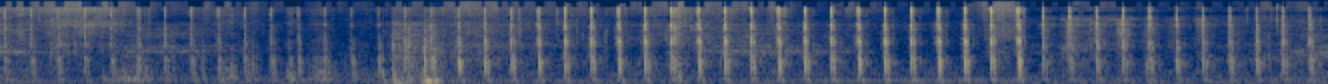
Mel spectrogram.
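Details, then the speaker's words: Buried sprinkler valve solenoid pulsed by a Chat-R-Box on its power line: sharp, even clicks at about eight or nine per second as the solenoid snaps open and closed, audible above ground to locate the buried valve box. "as that valve opens and closes, you can actually hear it and find where your valve boxes are for the sprinkler system in your yard."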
